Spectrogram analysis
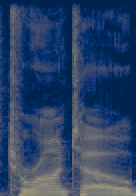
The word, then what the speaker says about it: Toronto: so yeah so it's Toronto but Torontonians don't pronounce the last T so stir on o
